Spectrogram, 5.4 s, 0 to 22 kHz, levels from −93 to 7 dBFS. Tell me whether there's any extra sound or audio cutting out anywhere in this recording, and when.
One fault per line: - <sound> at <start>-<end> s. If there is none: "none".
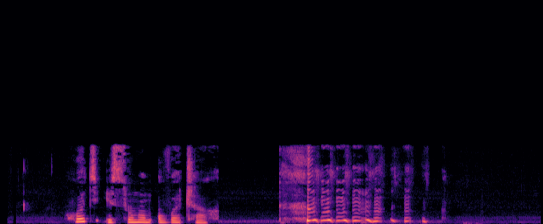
- laugh at 2.8-4.3 s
